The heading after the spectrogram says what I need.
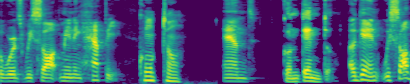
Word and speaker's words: content: Content. The final T is silent, like most final consonants in French, the exceptions being the consonants in the word careful, C, R, F, and L.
